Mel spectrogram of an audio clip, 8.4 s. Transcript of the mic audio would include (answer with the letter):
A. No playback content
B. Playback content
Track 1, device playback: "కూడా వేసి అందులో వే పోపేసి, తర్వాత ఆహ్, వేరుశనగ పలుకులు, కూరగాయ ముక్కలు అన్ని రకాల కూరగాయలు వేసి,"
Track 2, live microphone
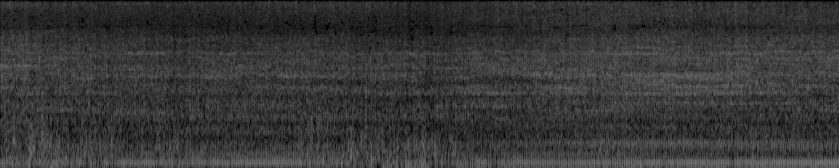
A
